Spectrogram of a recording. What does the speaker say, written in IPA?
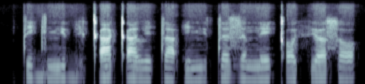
t i dʲ ə nʲ ə bʲ a kʼ a kʼ a l i t a ʔ i nʲ u t ə z ə n̪ e kʼ ɔ fʲ ɒ s ɔ

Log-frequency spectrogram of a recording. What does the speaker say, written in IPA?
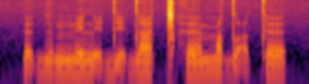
ə̰ ɡ ɵ ŋ͡m e l ḛ d ḛ d aː ǀʰ əː m ə dˤ ḛ t ə

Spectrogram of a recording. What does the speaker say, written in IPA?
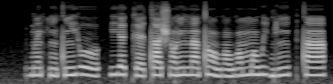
b ɛ̃˧ k ĩ˨ t ĩ˨˦ j o˦˨ | j ɛ˧ k ɛ˨ t a˧ ʃ ɔ̃˧ ɾ ĩ˦ n ã˦ t ɔ̃˦˨ w ɔ̃˨ w ɔ̃˨˦ m ɔ̃˦ w i˦˨ ɡ ĩ˨˦ | t ã˦

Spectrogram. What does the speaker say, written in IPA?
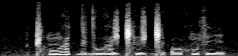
ǁʰ õ ɣ a t d ɪ d o ɣ a ʒ ǁʰ ɪ ʒ ɡ͡ǁ ɪ ʔ ɔ x õ s i

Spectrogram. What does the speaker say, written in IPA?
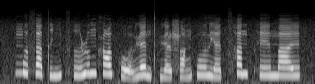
m ɤ˥˧ s ä˥˩ t̪ i˧˥ ŋ t͡sʰ ɹ̩˧˥ ɻ ɤ˥ ŋ x ɑ˥ ʊ̯ k o̰˨˩ ʊ̯ l ɥ ɛ˥˩ n t̪ʰ ɥ ɛ̰˨˩ ʂ ɑ˧˥ ŋ p o˥ ʊ̯ l j ɛ˧˥ t͡sʰ a˥ n pʰ e˥ ɪ̯ m a˥ ɪ̯

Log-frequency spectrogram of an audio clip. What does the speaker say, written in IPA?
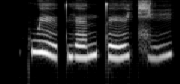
k w e˥˩ ɪ̯ t̪ j ɛ˧˥ n t̪ e˧˥ ɪ̯ t͡ɕ i˧˥

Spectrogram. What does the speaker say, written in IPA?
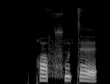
qʷ a f sʷ ɐ̃ t ɛ

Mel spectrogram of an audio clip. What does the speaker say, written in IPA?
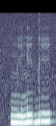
m i˨ n i˧ b i˦

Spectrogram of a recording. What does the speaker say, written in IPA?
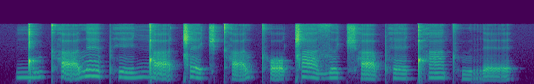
ŋ͡ǃ ɯ˩˥ kʰ a̰˧˩˧ l ɛ˥˩ pʰ e˧˩˧ ŋ͡ǃ a̰˧˩˧ ǁ ɛ˧˩˧ t͡ʃ kʰ a̰˩˥ l tʰ ɔ̰˩˥ ǁ a˥˩ z ə˦ t͡ʃʰ a̰˦ pʰ ɛ˧˩˧ ǃʰ ã˦ tʰ ɯ˩˧ r ɛ̰˧˩˧

